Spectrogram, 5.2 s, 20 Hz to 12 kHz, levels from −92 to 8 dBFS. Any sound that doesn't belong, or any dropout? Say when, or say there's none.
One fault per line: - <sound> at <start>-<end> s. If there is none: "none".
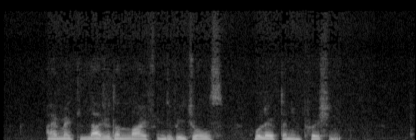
none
